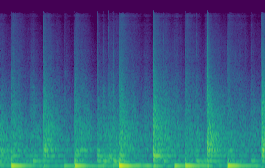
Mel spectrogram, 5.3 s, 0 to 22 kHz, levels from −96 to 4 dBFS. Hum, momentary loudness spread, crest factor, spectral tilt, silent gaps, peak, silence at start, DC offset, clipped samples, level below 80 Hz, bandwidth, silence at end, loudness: none; 12 LU; 18 dB; -7.5 dB/octave; none; 0 dBFS; 0 s; under 0.1%; under 0.1%; -20 dBFS; 8.8 kHz; 0 s; -22 LUFS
